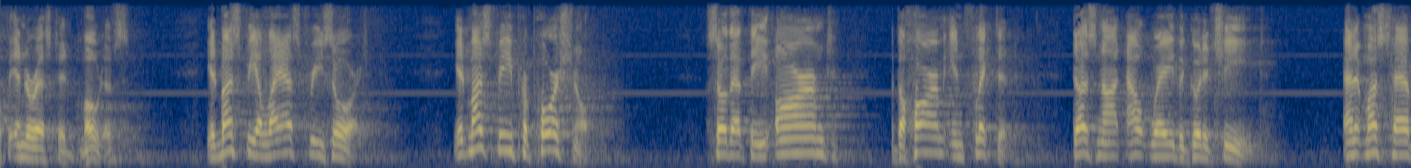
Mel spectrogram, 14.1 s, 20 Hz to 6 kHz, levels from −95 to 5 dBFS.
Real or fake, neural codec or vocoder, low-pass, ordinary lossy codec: real; none; 5.4 kHz; AAC, 32 kbps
